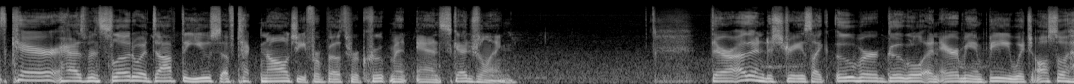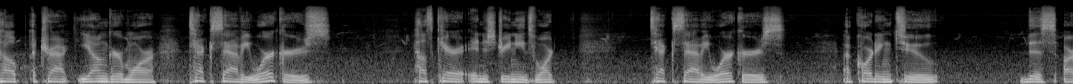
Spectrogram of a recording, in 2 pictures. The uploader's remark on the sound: podcasts live from Cafe Anyway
